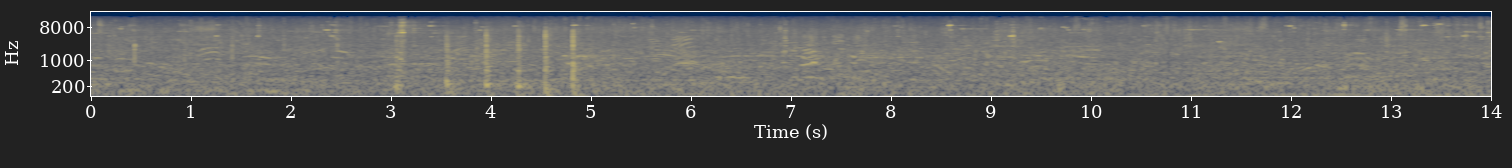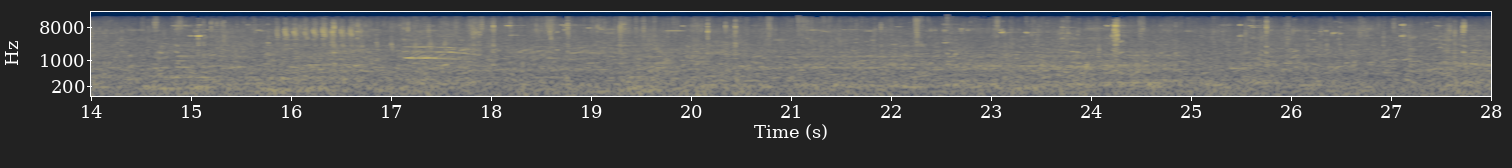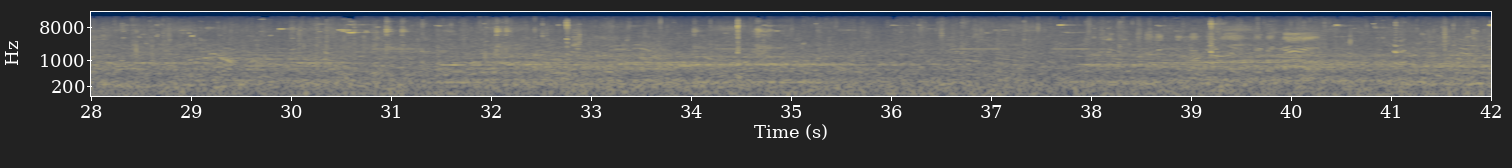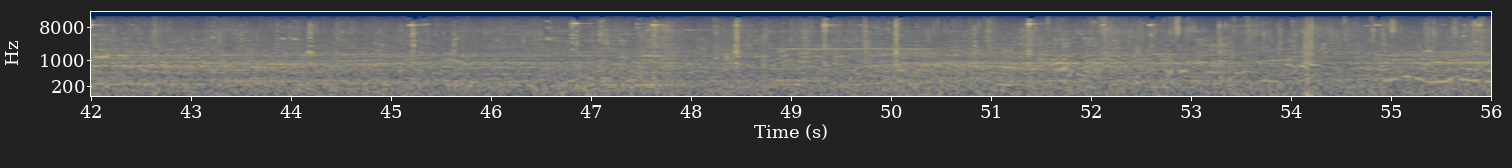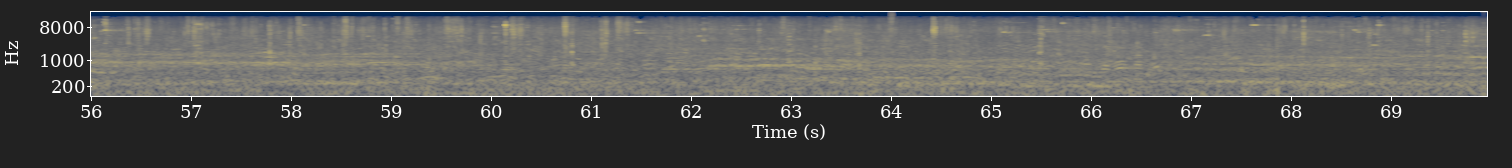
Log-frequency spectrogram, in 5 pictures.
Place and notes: Barcelona, lake parc de la ciutadella
Barcelona, parc de la ciutadella, lake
